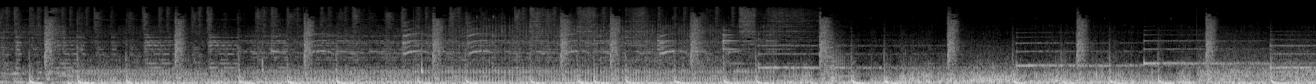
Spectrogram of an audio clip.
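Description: Background music with a steady beat and a stepping melody, over a low rumble.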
